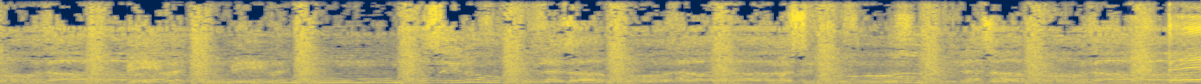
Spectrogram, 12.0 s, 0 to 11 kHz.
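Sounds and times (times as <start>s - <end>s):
men chanting a drone: 0.0s - 12.0s
person singing a lament: 0.0s - 12.0s
soft beat: 7.0s - 12.0s.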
